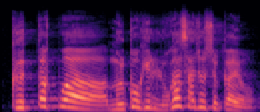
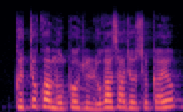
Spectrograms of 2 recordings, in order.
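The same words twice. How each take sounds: First: 누가 pushed out loud, falling at the end; stress on 누가. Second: 떡과 lifted, the question rising at the end; stress on 떡과. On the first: Preacher asking the congregation, stress on 누가. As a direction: lean on 누가 and let the question drop. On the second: Preacher asking the congregation again, stress on 떡과. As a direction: lean on 떡과 and let the question rise. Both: Shown as a demonstration. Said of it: "asked twice, different stress".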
